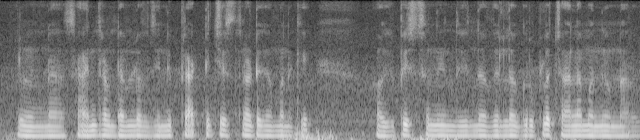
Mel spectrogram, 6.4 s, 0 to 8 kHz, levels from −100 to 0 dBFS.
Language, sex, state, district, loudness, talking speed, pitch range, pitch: Telugu, male, Telangana, Karimnagar, -18 LUFS, 120 wpm, 100-110 Hz, 105 Hz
